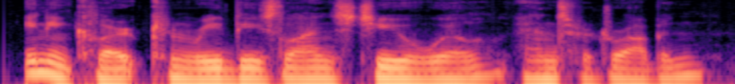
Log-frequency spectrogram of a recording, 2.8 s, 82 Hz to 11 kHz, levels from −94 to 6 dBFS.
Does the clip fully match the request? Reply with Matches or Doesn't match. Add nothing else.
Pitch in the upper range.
Doesn't match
